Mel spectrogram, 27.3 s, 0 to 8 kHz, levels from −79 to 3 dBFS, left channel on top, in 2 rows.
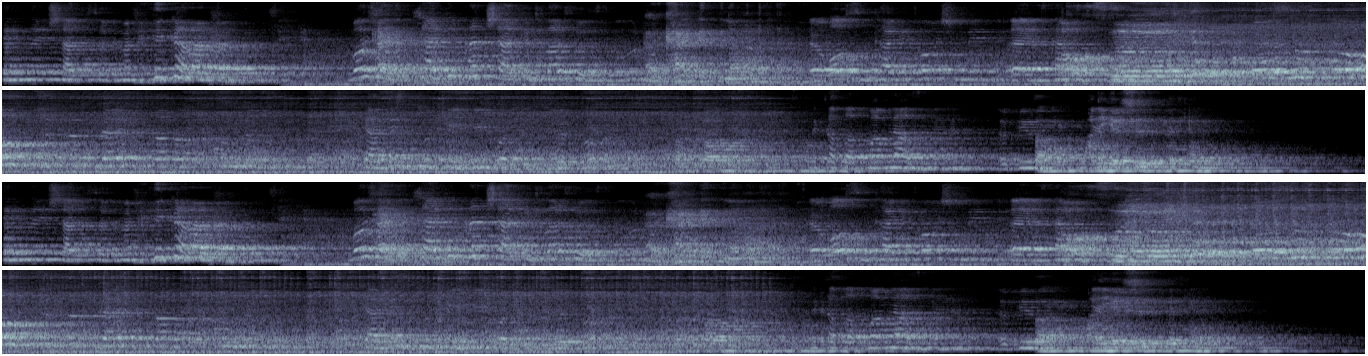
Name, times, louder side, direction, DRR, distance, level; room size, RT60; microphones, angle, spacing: voice 1, 0.0-2.9 3.4-6.6 8.1-10.7 11.0-11.3 11.7-11.8 12.5-19.8 21.7-23.3 23.6-24.1 24.5-24.9 25.3-25.4, equal, 10° left, -2 dB, 1.1 m, -28 dB
sound 1, 2.8-17.7, equal, 25° right, 2.5 m, -41 dB
voice 2, 3.7-4.4 6.4-7.8 10.6-12.4 12.7-12.8 20.3-22.1 24.0-25.8, equal, 80° left, -5 dB, 2.6 m, -27 dB
sound 2, 11.1-21.8 22.9-23.0, right 1 dB, 45° right, 1.1 m, -32 dB
11.0 x 4.7 x 8.3 m, 2.9 s
head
